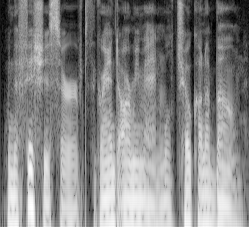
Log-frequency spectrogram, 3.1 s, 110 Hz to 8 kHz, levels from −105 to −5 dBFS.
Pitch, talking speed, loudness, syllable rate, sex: 90 Hz, 270 wpm, -16 LUFS, 5.8 syllables/s, male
